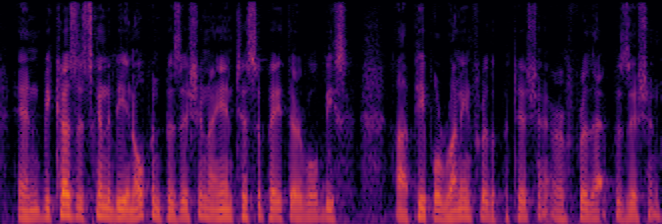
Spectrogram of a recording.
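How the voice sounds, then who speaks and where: A man with a fairly low pitch talks at a fairly quick pace with fairly even intonation in a very clean recording with a silent background. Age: 60s. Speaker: judge. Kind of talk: press conference statement. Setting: press conference at a law office. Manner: halting, many fillers.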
